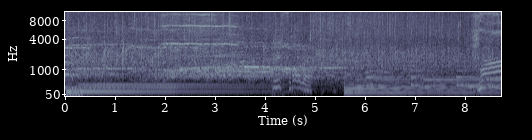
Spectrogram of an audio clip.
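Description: Studio audience applauding and cheering over band music. About five and a half seconds in, the sound cuts to the quiet instrumental intro of a new song.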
